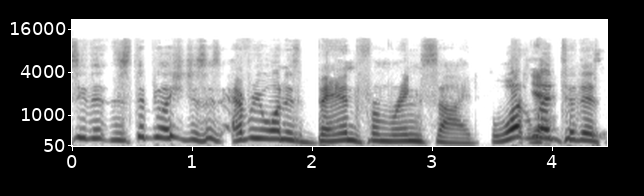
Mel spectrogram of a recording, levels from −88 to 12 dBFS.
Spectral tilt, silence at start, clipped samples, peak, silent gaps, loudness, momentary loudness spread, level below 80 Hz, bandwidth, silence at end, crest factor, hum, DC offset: -6.5 dB/octave; 0 s; under 0.1%; 0 dBFS; none; -17 LUFS; 11 LU; -54 dBFS; 12 kHz; 0.05 s; 16 dB; none; under 0.1%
